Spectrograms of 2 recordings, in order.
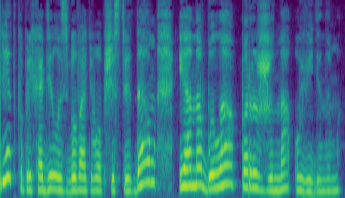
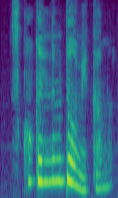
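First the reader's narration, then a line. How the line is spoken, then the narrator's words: Quiet girl's answer. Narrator (Russian): ответила девочка тихо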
